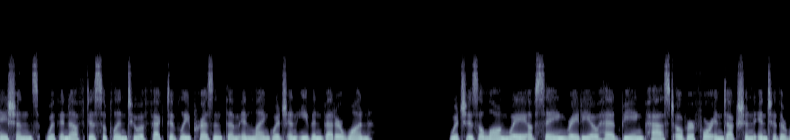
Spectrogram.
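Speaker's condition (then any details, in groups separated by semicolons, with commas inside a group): No condition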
